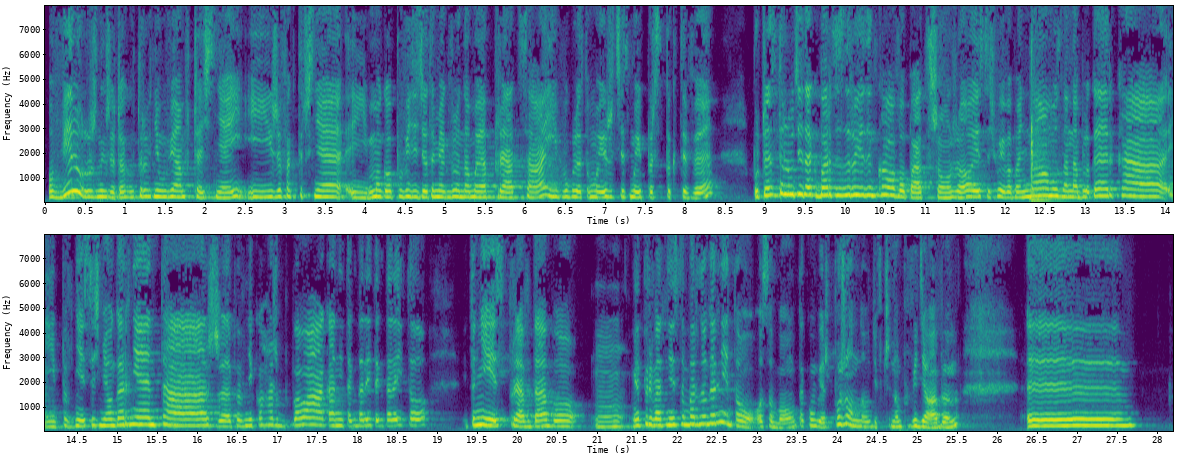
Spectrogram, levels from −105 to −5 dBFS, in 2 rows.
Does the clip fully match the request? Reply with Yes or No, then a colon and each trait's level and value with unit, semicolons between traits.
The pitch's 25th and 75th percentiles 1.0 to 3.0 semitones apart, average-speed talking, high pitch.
No: average, 2.7 semitones; fast, 165 wpm; high, 245 Hz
